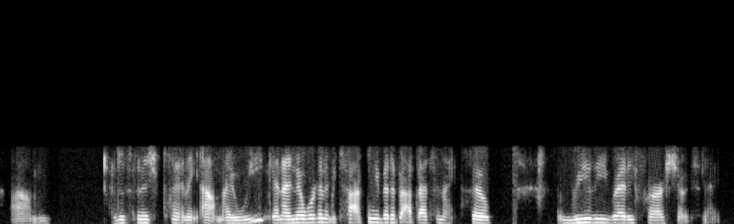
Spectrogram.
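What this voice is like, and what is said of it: Hoarse, fading voice. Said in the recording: “losing my voice... recovering from not feeling very well”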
